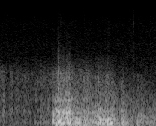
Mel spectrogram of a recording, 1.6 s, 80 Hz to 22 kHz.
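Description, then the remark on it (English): A deep roll of thunder breaks in after a brief quiet, rumbling loudly and steadily through the rest of the moment with a faint hiss of rain beneath it; no one speaks. “There are 2,000 thunderstorms on Earth every minute.”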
